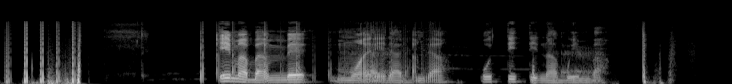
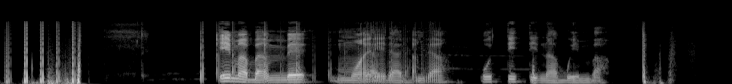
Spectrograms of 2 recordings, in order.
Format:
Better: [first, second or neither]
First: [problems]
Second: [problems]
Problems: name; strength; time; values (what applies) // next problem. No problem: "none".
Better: second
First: background sound (Burping, eructation); 17 dB below the speech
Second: none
